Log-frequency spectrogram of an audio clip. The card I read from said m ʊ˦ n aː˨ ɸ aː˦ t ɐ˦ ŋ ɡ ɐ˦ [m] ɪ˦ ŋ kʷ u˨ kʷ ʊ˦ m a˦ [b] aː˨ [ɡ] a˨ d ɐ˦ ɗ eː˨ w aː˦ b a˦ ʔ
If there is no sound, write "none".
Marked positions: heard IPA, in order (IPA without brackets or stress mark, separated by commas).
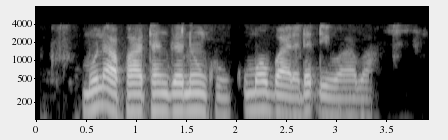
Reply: n, b, d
